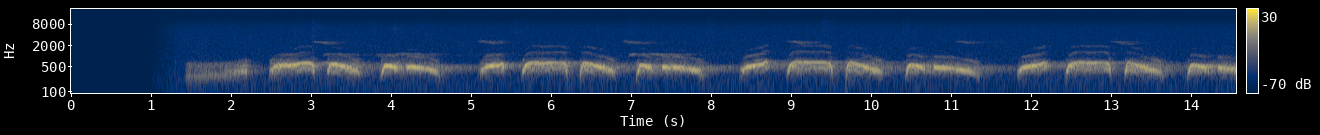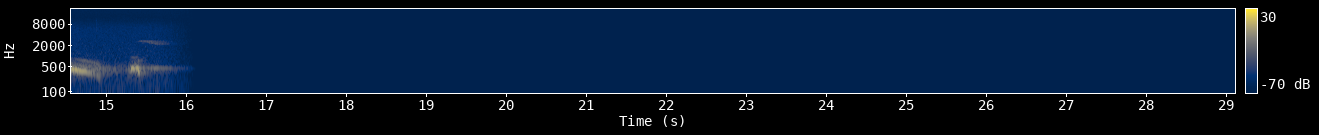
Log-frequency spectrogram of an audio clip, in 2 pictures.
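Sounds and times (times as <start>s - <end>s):
Common Wood Pigeon cooing: 1.4s - 15.8s.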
